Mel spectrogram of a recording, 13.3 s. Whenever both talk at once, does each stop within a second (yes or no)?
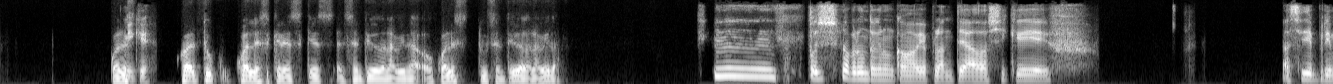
yes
